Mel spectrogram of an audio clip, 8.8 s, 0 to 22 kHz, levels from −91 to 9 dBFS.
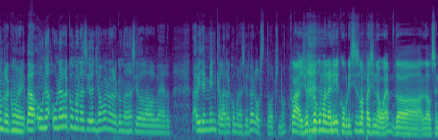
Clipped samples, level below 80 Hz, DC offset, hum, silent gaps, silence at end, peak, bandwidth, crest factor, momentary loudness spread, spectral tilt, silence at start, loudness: under 0.1%; -54 dBFS; under 0.1%; none; none; 0 s; 0 dBFS; 12.5 kHz; 18 dB; 12 LU; -5.5 dB/octave; 0 s; -18 LUFS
